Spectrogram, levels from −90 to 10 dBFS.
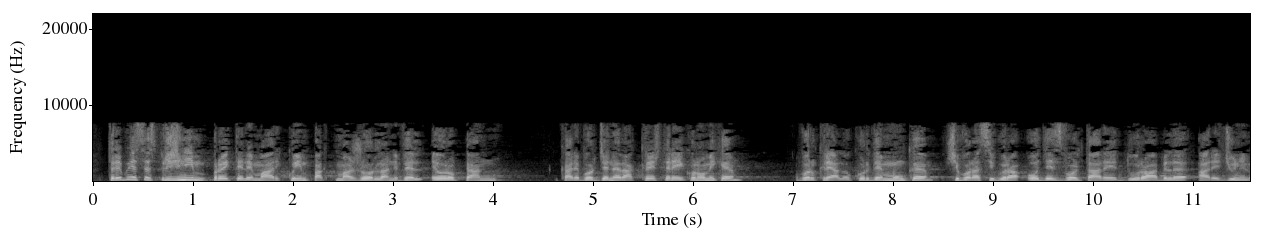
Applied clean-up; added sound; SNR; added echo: none; none; none; none.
